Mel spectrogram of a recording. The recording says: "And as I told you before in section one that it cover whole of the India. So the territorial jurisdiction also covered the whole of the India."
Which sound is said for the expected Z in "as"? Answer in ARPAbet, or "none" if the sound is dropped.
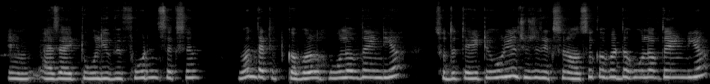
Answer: Z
